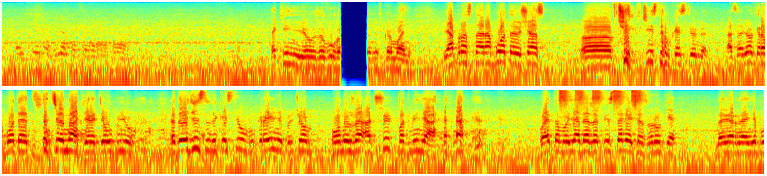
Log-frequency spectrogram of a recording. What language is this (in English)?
Russian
